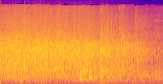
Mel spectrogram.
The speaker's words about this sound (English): Applause from the audience.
